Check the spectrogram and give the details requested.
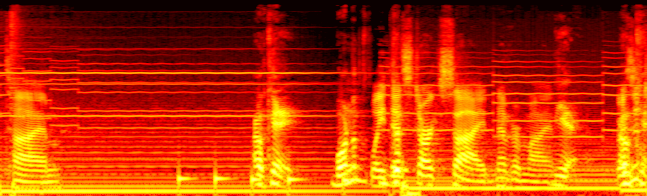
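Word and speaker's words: Darkseid: okay one of that's Dark Side never mind yeah is it dark seed no it's dark it's dark it's pronounced dark side but it's uh se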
